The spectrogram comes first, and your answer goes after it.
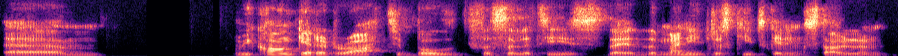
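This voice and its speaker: A man's voice: sits low, steady tone, measured pace, a bit bright, muffled recording. A man with a South African accent, a guest explaining things earnestly in a casual interview, often restarting his sentences. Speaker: guest bladesmith.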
